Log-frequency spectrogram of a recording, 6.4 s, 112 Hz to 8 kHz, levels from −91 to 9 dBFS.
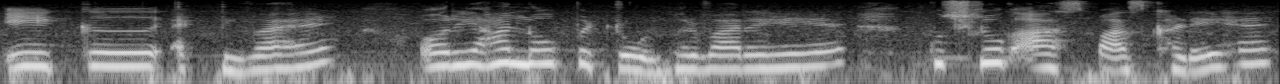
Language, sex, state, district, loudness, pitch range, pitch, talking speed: Hindi, female, Chandigarh, Chandigarh, -13 LUFS, 240-310 Hz, 275 Hz, 150 wpm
